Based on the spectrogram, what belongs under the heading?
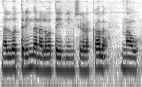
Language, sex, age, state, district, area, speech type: Kannada, male, 18-30, Karnataka, Tumkur, rural, spontaneous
